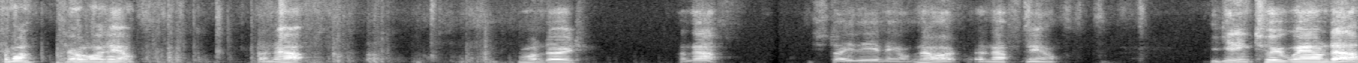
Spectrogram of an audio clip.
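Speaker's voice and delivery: soft, kind yet firm, settling tone. Telling a whining dog to go lie down: firm but kind. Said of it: "Trying to be firm but kind".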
